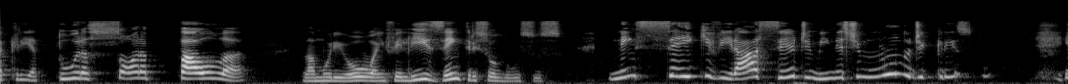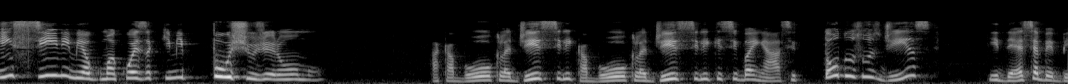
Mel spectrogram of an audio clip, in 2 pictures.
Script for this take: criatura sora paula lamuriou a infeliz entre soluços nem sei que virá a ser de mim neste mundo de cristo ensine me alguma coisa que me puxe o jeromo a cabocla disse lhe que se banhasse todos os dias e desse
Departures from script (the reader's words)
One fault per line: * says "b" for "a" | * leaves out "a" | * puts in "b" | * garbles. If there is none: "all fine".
* puts in "cabocla disse lhe"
